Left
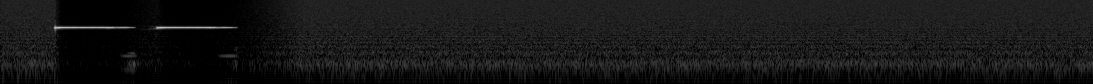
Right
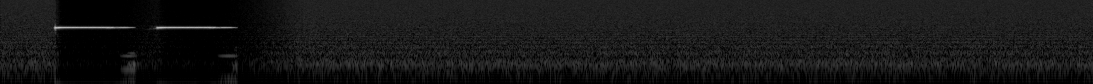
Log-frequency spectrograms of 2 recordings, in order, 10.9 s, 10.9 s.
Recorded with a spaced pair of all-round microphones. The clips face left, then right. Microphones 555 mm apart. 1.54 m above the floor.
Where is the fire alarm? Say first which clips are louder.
Even; 45° right (ahead or behind).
